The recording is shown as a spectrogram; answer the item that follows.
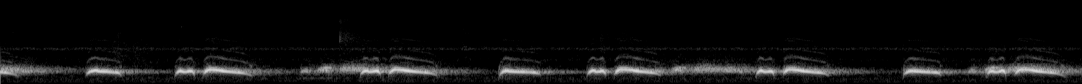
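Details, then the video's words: Spotted dove, 'giọng pha kim' voice, cooing a long run of phrases: each opens with a rapid double note and falls away in a longer mellow coo, spaced about every second or two, a faint high hum steady throughout. "Tiếng chim cu gáy giọng pha kim"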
